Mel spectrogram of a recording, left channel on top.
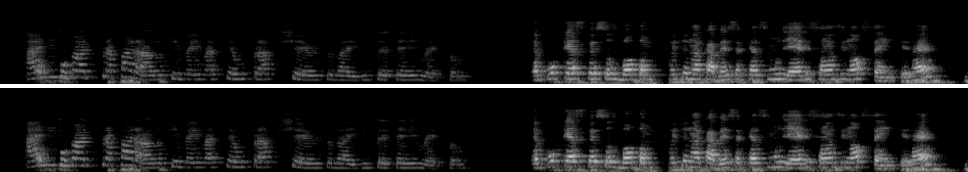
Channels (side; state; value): both; normal; correlation 0.13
